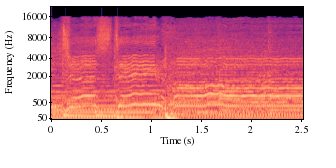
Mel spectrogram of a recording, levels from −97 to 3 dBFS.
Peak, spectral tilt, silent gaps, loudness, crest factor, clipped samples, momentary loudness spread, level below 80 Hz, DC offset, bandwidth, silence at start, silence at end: 0 dBFS; -4 dB/octave; none; -10 LUFS; 10 dB; under 0.1%; 1 LU; -20 dBFS; under 0.1%; 16.5 kHz; 0 s; 0 s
